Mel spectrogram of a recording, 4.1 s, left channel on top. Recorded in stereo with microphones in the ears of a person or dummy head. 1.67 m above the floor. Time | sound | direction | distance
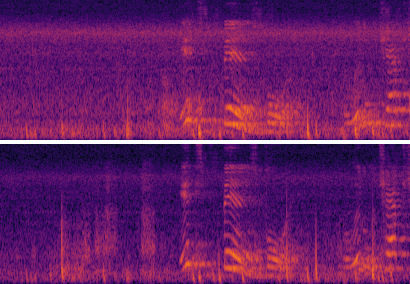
1.8 | a woman speaking | 45° right (ahead or behind) | 5.5 m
